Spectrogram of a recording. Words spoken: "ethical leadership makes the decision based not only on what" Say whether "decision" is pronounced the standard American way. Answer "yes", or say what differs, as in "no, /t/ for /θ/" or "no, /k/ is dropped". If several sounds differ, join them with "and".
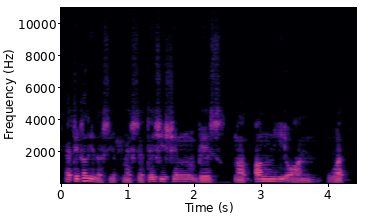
no, /ʃ/ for /ʒ/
